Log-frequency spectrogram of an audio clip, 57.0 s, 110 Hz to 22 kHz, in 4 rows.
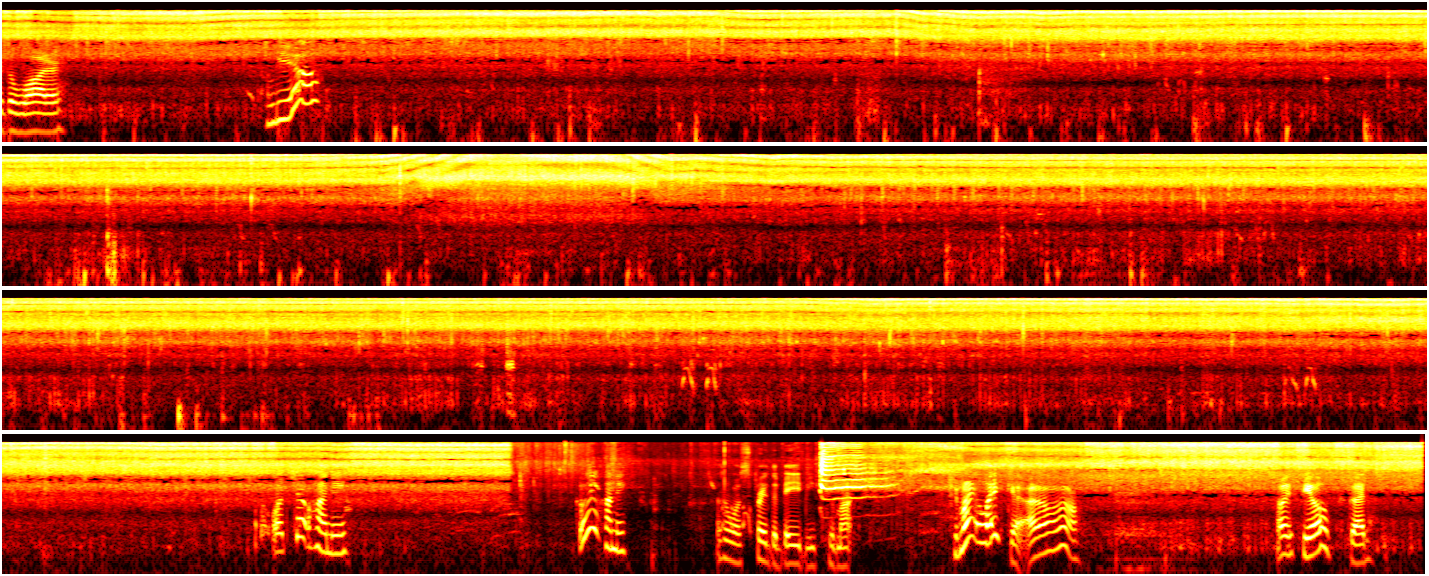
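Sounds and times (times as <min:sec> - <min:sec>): garden hose spraying water: 0:00.0 - 0:49.2, 0:50.0 - 0:56.9.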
